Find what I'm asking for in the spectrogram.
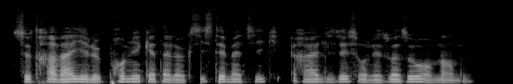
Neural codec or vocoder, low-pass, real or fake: none; 14.4 kHz; real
